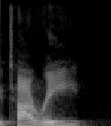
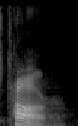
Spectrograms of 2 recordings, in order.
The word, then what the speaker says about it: Tyre: By the way, some people pronounce that city Tyre, okay? But it's Tyre.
